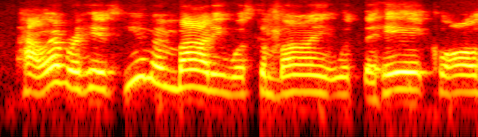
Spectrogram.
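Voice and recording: A natural voice reading aloud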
